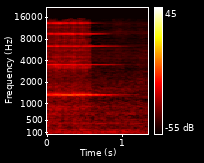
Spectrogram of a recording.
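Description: An old telephone rings in The Stanley Parable, a bright electronic trill that sounds clearly for about half a second, then cuts off, leaving a faint hum.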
